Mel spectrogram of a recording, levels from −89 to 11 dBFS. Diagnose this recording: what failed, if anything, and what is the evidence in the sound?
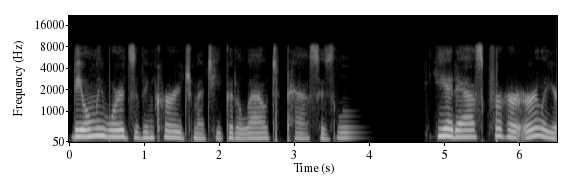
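At the converter or analogue input stage, the signal's zero line jumps abruptly at 0.55 s, 2.77 s and 5.71 s. Each DC step is heard as a brief low thump under the speech, and the offset then drains away slowly, consistent with a high-pass around 2 Hz.

In the network stage, audio stops arriving from 3.67 s to 4.78 s, a gap of about 1.1 s. The last sound is stretched into a fading buzz, then roughly 0.76 s of silence follows before speech resumes with that stretch missing. This points to a likely long network dropout, with the receiver concealing the loss until it gave up.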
